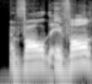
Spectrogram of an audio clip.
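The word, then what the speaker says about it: Eovaldi: The O is silent. Evaldi.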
